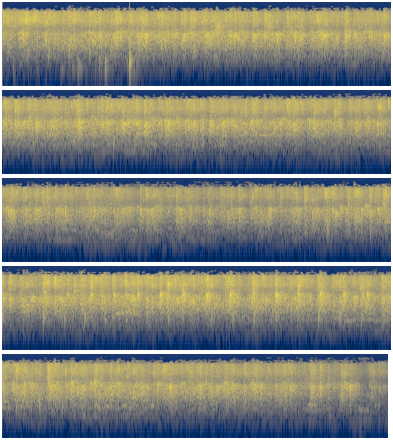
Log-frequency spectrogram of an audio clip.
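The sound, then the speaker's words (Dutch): Sustained warm applause from an audience for a person taking farewell, a dense steady patter of many hands clapping at an even loudness for about twenty-four seconds, with no voices standing out above it. “En nogmaals, dames en heren, misschien mooi om een warm applaus”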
